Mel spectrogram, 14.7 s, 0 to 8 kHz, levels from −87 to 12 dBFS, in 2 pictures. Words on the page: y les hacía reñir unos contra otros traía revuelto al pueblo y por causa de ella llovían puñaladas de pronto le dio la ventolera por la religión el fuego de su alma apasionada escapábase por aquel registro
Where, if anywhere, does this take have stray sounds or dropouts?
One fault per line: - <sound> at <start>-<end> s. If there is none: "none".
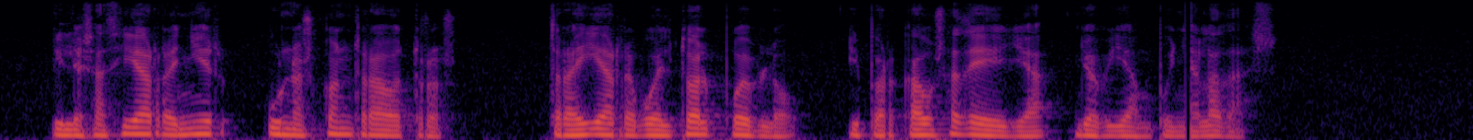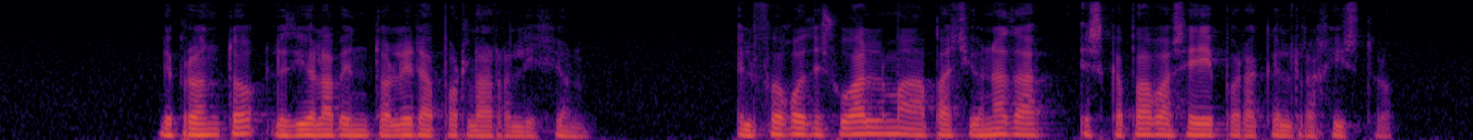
- dropout at 5.9-6.0 s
